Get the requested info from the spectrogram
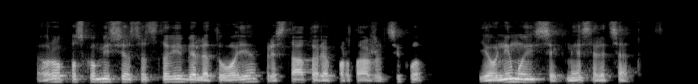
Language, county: Lithuanian, Klaipėda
